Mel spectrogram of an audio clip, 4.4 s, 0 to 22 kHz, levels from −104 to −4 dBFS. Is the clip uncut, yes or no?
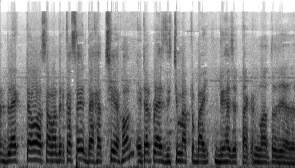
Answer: yes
